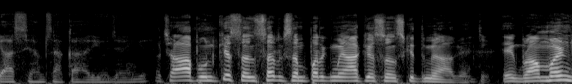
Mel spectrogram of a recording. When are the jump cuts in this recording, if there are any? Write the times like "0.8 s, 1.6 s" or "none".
1.6 s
